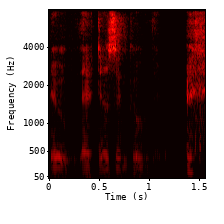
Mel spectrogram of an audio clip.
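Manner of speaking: put-on fussy man's voice, deep, low and soft. Imitating a very sweet, fastidious guy, impression of his voice. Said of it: "I'm trying to do his voice. He's got a, you know, sounds like Johnny Depp".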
